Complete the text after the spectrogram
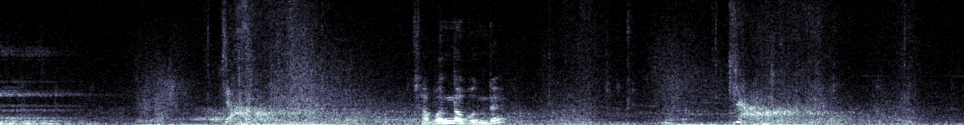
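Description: Air whooshes as a gliding creature swoops past.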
